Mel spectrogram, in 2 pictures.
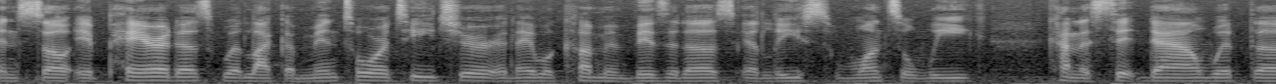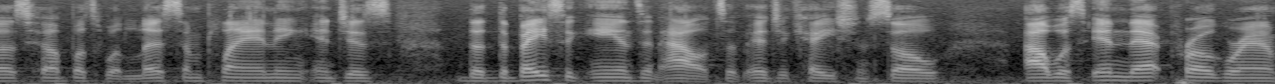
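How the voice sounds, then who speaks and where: At a moderate pace, a man speaks in a bright, sharp tone with monotone, flat intonation. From Louisiana, Baton Rouge. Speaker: high school principal. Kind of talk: interview. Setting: school auditorium. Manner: calm, even-toned; soft-spoken, not loud.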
